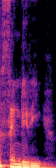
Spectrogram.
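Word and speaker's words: sendiri: উনার প্রথম প্রশ্ন ছিল সিন্ডেরি। দ্বিতীয়টা হল মিষ্টি। ভাই সঠিক উচ্চারণটা হবে সন্ডেরি।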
